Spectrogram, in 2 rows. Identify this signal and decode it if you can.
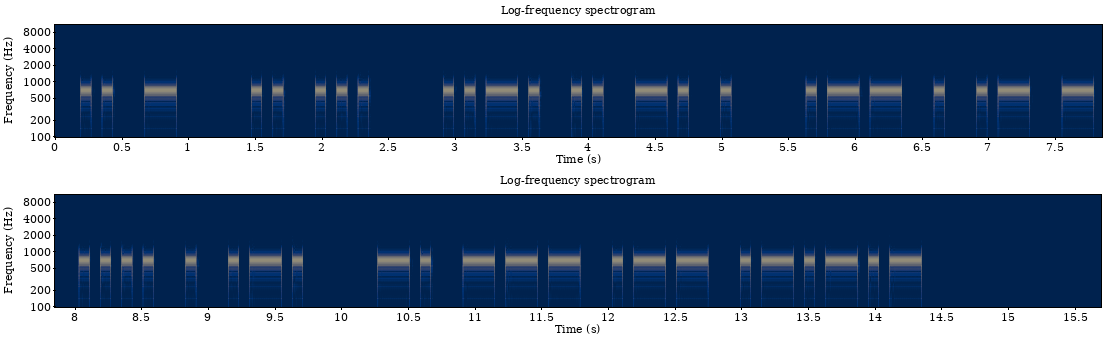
Morse code, heard as a keyed tone, about 15 wpm, 700 Hz. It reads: IT IS FINE WEATHER NOW.
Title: Sentences from Top 1000 Words - Review Part 5 - 15wpm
